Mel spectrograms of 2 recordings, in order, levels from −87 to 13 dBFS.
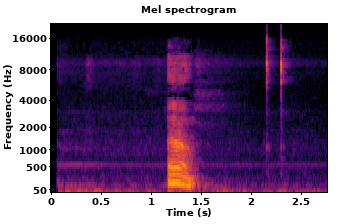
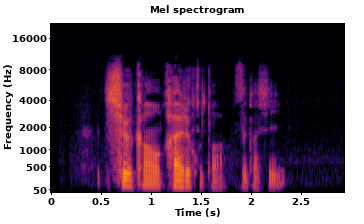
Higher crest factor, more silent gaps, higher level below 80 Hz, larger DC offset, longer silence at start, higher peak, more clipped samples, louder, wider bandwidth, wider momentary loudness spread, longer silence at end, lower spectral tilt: about the same, 20 dB vs 24 dB; neither; first, -48 dBFS vs -60 dBFS; neither; second, 0.15 s vs 0.55 s; about the same, 0 dBFS vs 0 dBFS; neither; first, -17 LUFS vs -20 LUFS; first, 16.5 kHz vs 11 kHz; about the same, 19 LU vs 18 LU; second, 0.45 s vs 0.6 s; first, -5.5 dB/octave vs -3.5 dB/octave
